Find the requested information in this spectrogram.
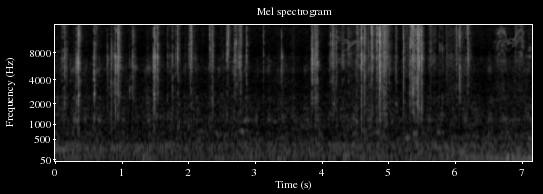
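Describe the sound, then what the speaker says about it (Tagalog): Hologram foil being peeled and handled on a homemade minnow fishing lure, close crinkly rustles and sharp snips in a steady run over low background hum, with no talk. "tanggalin natin yung foil"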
